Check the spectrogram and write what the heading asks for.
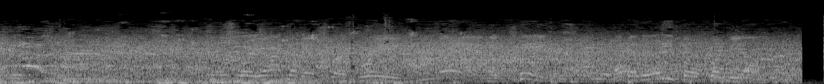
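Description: Steady arena crowd noise during a live basketball game, with the ball bouncing on the court and scattered voices calling out, rising and falling in pitch through the middle.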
